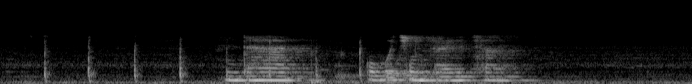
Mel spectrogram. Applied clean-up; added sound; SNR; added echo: none; Hammer; 12 dB; reverberation time 1.0 s.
